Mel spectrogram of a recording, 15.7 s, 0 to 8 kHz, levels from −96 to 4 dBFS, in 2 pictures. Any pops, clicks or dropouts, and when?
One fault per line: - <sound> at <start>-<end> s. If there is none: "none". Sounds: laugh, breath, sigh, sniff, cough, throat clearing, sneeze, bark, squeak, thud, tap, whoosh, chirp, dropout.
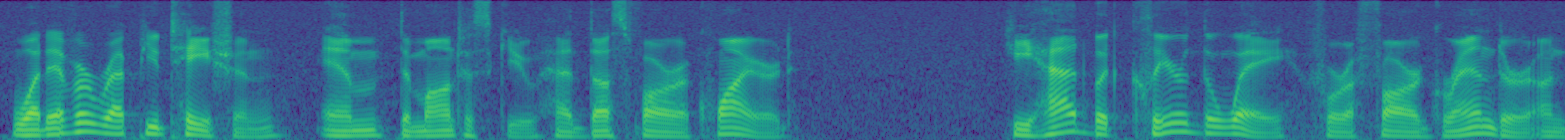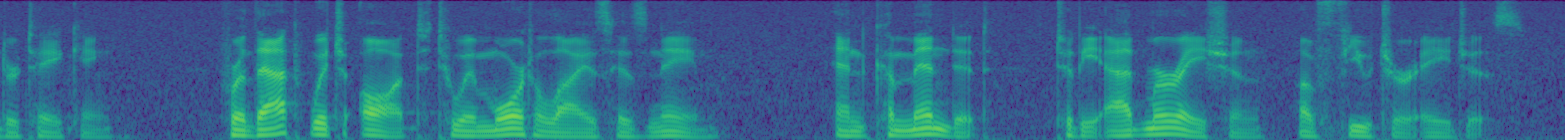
none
